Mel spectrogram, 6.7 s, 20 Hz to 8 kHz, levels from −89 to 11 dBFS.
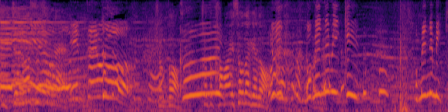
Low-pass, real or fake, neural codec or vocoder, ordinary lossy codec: none; real; none; none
